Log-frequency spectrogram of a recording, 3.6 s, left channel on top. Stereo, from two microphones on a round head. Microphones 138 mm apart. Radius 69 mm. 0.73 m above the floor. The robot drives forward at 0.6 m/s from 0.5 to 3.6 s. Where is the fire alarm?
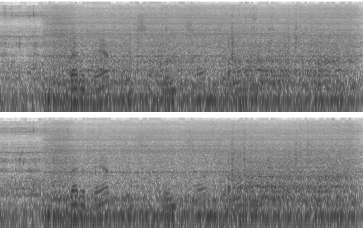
I don't hear a fire alarm.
